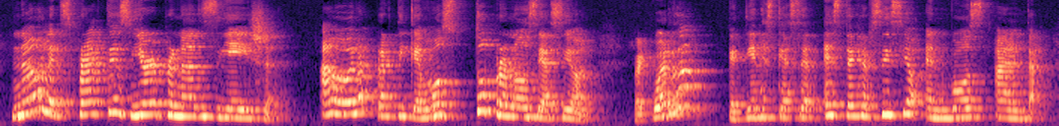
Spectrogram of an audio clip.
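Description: A woman teaching English phrases in a bilingual lesson, modeling each line clearly for the listener to repeat. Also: high voice, fairly bright tone, reverberant.

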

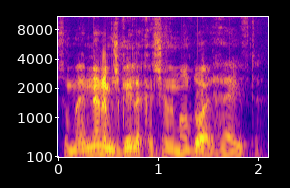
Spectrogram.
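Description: An actor playing a pragmatic, measured lawyer advising a client, in a TV drama. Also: male voice, lowish voice, expressive, lo-fi sound. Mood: calm. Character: shrewd calm lawyer. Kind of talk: TV drama acting.

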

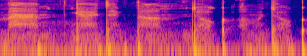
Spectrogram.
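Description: A young woman narrating an ASMR vlog in a hushed whisper, quiet as if at night, softly repeating words. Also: slow. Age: young adult. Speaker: vlogger narrating her work day.

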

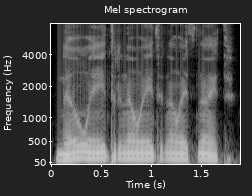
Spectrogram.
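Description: A man's voice: medium pitch, flat delivery, rapid-fire, dark tone, clear, resonant tone, no echo. A young man from Brazil, a podcast guest telling a long story in casual, slangy talk full of repeated phrases.

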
